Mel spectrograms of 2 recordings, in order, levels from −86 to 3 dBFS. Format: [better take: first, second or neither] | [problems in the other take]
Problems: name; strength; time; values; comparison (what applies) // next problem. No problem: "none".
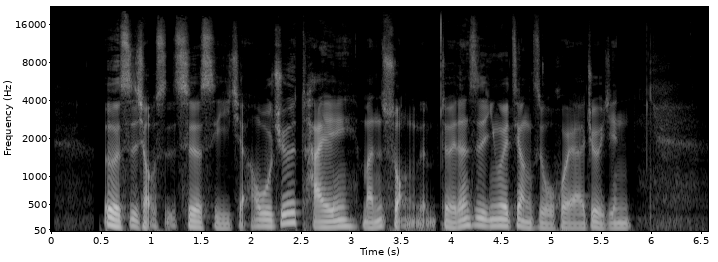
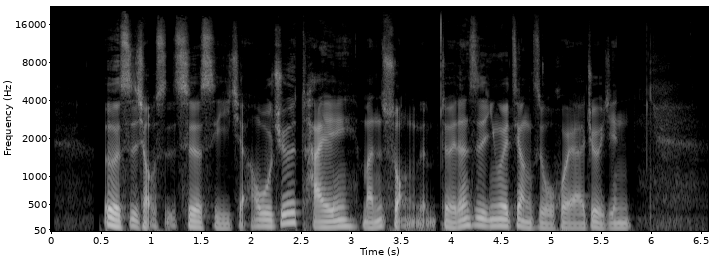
neither | none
